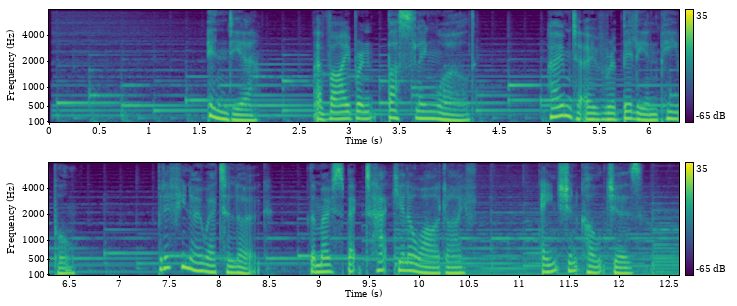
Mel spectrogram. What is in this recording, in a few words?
Documentary; Actress know for her roles in FX action/comedy adult animation series Archer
